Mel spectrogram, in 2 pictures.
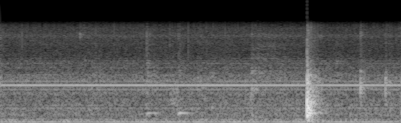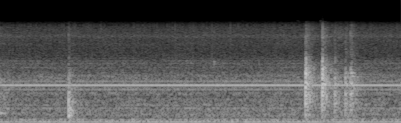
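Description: Hard plastic knocks and clicks from a paintball hopper and pod being handled: one sharp knock about three seconds in, a couple of lighter taps, and a quick run of clicks near the end. A steady high background tone and low hum run underneath.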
